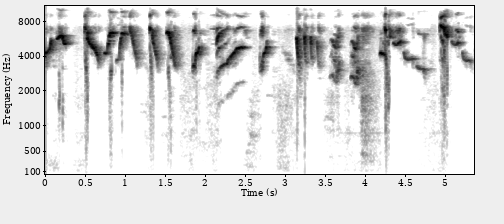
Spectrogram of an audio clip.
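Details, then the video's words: Wild-caught white-eye singing a dense, high twittering song of quick chirps and short trills, with sharp clicks scattered throughout. "Burung pleci ngalas"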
